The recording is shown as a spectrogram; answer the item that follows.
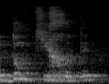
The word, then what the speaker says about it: Don Quijote: le savez, puisque aujourd'hui, le fameux Don Quijote se prononce en français Don Quichotte, puisque nous avons récupéré ce conte populaire à une époque où le son se prononçait différemment.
